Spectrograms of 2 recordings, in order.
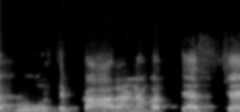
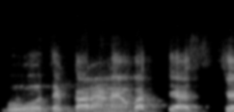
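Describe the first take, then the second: First: Slow "कारणवत्यश्च" with a long आ in "का"; misprinted reading. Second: Slow "कर्णवत्यश्च" with short "कर्ण", no long आ; correct reading. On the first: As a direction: read "भूत कारणवत्यश्च" as printed, stretching "कारण". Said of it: "ऐसा सूत्र में छपा हुआ है". ("कारणवत्यश्च" लंबे आ के साथ, जैसा छपा है) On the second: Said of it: "कारण नहीं पढ़ना है". ("कर्ण" छोटा, बिना आ के, धीरे-धीरे) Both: Shown as a demonstration.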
